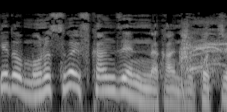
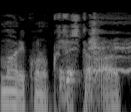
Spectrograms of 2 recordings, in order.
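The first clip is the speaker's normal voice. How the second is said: put-on older man voice, much lower, quieter; 6 semitones lower, 9 dB quieter than usual. Quoting a remembered catchphrase as it was voiced: middle-aged man's voice. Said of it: "おっさんの声ですから".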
